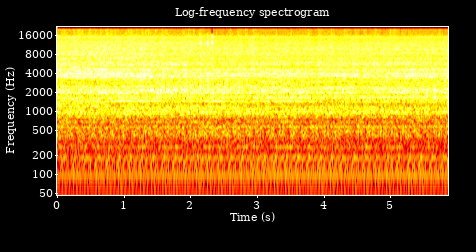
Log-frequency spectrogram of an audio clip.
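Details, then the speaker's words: Turbo diesel work truck at 185,000 miles, started after waiting for glow plugs: the turbo spools up and it settles into a steady, even, low rumbling idle with no knocks or misses. Normal, healthy diesel idle. "Let's see what happens. Hey, start it up. Then you can hear the turbo coming to life."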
